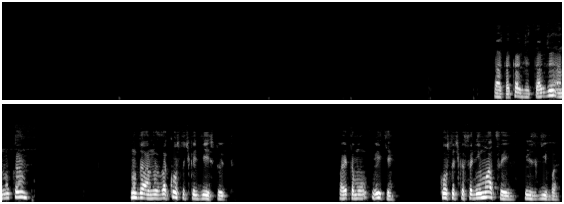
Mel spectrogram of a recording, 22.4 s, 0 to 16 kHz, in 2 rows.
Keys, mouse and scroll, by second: 9.7 middle click, 10.7-11.6 middle drag, 12.1-12.9 middle drag, 14.8-22.4 drag.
